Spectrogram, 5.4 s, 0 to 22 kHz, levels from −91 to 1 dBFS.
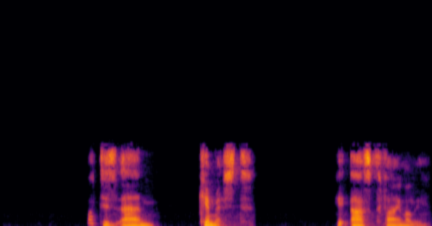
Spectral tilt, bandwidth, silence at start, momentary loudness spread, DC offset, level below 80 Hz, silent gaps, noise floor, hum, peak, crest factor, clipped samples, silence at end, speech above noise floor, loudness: -3.5 dB/octave; 8.4 kHz; 1.1 s; 14 LU; under 0.1%; -60 dBFS; none; -85 dBFS; none; -4 dBFS; 24 dB; under 0.1%; 0.1 s; 61 dB; -23 LUFS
